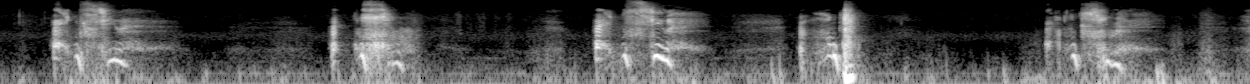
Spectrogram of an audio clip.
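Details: Adult using chhinkni sneezing powder for the first time: five forceful induced sneezes a few seconds apart, each with a gasping in-breath.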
